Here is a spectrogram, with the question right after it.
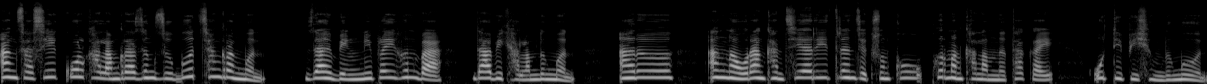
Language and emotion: Bodo, fearful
